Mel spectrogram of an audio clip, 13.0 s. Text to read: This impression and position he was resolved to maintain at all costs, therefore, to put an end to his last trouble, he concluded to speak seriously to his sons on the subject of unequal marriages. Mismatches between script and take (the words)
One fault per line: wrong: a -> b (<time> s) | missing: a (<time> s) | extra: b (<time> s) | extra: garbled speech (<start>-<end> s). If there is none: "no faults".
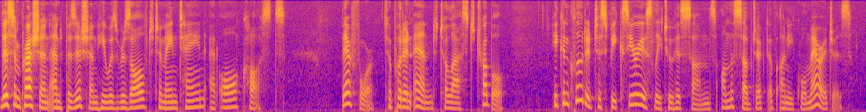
missing: his (6.7 s)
